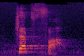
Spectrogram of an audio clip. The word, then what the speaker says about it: Jephthah: Jephthah.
